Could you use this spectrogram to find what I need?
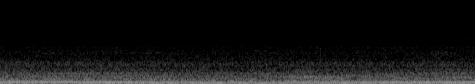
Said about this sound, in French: Le diesel diffusait comme un parfum de road trip. Le soleil de 14 heures caressait la tôle de la tire qui glissait sur les collines.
